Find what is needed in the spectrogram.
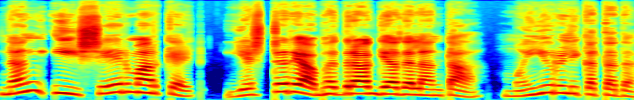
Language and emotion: Kannada, angry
